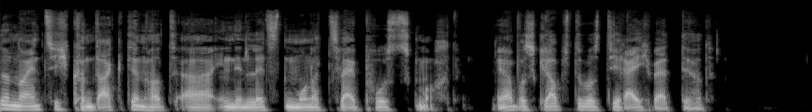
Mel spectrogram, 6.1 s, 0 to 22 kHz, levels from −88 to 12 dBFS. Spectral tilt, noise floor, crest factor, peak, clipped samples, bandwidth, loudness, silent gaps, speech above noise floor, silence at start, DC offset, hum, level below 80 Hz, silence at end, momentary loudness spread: -5.5 dB/octave; -85 dBFS; 14 dB; -6 dBFS; under 0.1%; 15 kHz; -21 LUFS; none; 65 dB; 0 s; under 0.1%; none; -52 dBFS; 0.8 s; 9 LU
